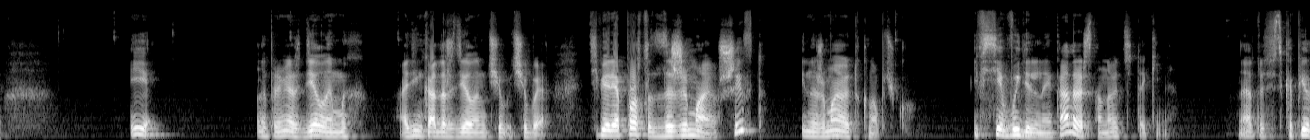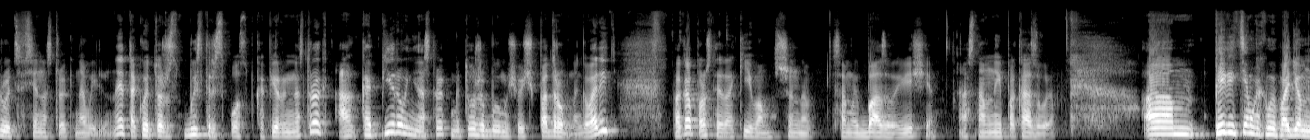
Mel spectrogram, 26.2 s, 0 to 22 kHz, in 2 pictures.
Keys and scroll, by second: 16.2 super+a, 17.0 super+r.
